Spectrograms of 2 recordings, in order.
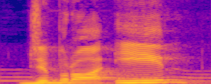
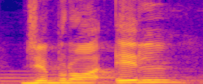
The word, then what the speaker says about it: Jibra'il: What are some of the ways to pronounce his name? Jibreel, Jibra'il, Jibra'il, Jibra'il, Jibreel. Those are five ways that have been narrated through the various qira'at.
